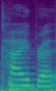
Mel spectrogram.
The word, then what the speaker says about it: Kyra: Kyra. It's like the word Kyra.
